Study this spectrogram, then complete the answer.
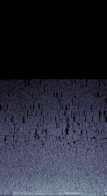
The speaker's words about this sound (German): das immer lauter und lauter wird. Trotz der tosenden Lautstärke übt das Rauschen eine angenehme, beruhigende Wirkung aus.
